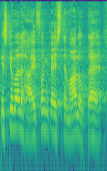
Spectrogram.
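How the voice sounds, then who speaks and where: Man as a patient schoolteacher, booming reverb, faint background hiss. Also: normal speed. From Pakistan. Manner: patient, poses rhetorical questions, calls students "beta". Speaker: teacher. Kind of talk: classroom lecture. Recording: echoey room with long reverb, faint noise.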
